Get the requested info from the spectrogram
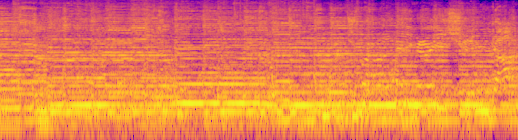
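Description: Twelve-string acoustic guitar played steadily as an instrumental intro before the song's vocals.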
